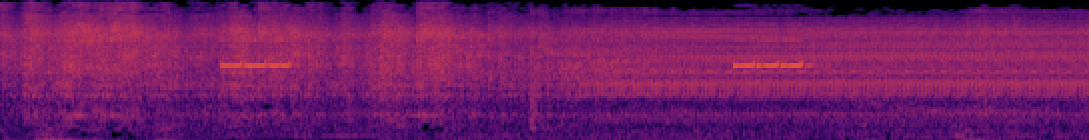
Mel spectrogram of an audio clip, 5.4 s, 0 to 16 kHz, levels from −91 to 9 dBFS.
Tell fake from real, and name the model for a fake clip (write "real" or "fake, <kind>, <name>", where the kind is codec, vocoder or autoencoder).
real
